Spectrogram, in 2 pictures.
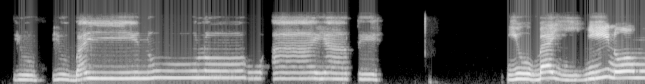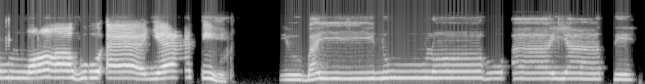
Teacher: Lam jalalah dibaca tafhim karena ada huruf berharokat sebelumnya, berharokat dhammah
